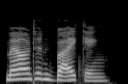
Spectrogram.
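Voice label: "mountain biking", British English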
